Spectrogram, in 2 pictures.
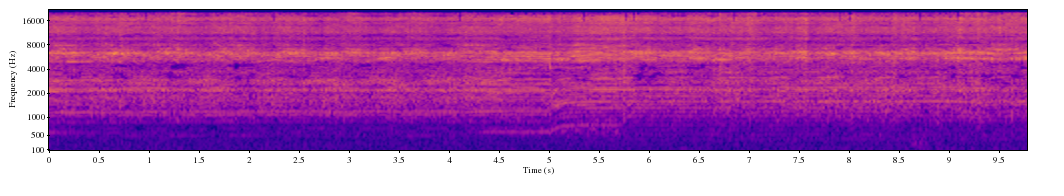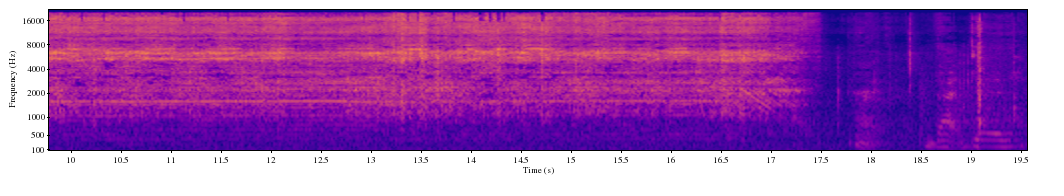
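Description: A cheap electric fabric shaver runs on clothing to remove lint, giving a steady, close, high-pitched motor whir that shifts pitch partway through and cuts off near the end, with rustling after it stops.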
